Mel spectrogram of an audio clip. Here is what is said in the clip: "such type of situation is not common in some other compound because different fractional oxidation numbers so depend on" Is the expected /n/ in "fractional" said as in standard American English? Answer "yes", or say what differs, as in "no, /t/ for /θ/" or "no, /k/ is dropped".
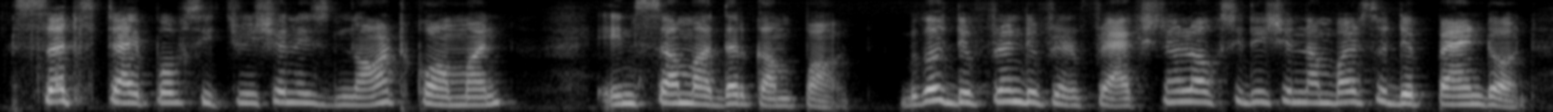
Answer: yes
